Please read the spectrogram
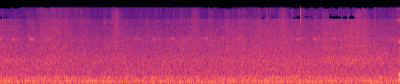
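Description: Blended strawberry mixture poured in a steady stream from a blender jar through a metal mesh strainer into a glass pitcher of water.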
